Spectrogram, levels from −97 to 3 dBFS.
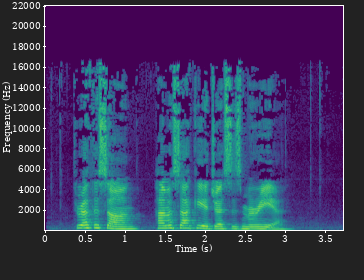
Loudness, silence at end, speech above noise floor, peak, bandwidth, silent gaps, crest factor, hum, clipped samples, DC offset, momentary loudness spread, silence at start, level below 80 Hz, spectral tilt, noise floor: -17 LUFS; 0.65 s; 40 dB; -2 dBFS; 17 kHz; none; 16 dB; none; under 0.1%; under 0.1%; 6 LU; 0.4 s; -66 dBFS; -2.5 dB/octave; -58 dBFS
